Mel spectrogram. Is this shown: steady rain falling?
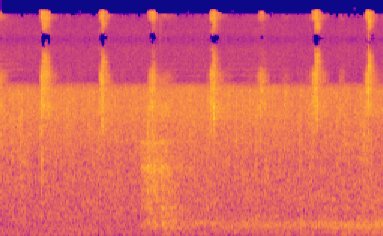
yes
